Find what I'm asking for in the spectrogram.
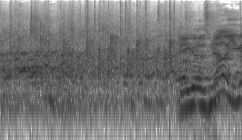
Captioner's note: claps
